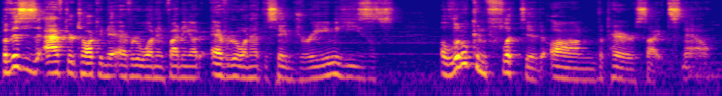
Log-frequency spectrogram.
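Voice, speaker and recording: A man's voice: medium pitch, normal speed, soft background music. A man giving casual, informal commentary as he streams a game playthrough, with chatty asides. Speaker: gaming streamer. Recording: roomy echo, faint background noise.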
